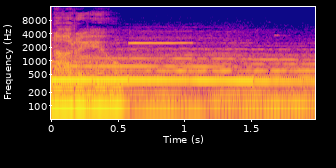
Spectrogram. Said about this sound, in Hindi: बाहर इस ठंड में जो सन्नाटा पसरा हुआ था वो अकस्मात ही कुत्तों की रोने की आवाज शुरू होने से टूट गई वो इस कदर रो रहे थे मानो जैसे वो बिजली के जाने का मातम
